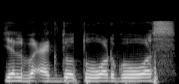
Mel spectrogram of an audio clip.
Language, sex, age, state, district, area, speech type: Kashmiri, male, 30-45, Jammu and Kashmir, Kulgam, rural, spontaneous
